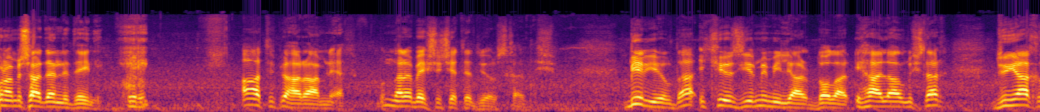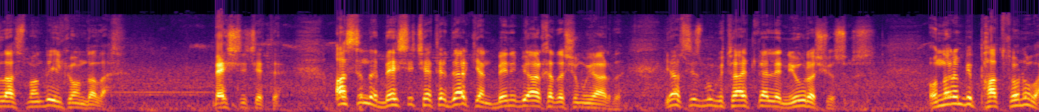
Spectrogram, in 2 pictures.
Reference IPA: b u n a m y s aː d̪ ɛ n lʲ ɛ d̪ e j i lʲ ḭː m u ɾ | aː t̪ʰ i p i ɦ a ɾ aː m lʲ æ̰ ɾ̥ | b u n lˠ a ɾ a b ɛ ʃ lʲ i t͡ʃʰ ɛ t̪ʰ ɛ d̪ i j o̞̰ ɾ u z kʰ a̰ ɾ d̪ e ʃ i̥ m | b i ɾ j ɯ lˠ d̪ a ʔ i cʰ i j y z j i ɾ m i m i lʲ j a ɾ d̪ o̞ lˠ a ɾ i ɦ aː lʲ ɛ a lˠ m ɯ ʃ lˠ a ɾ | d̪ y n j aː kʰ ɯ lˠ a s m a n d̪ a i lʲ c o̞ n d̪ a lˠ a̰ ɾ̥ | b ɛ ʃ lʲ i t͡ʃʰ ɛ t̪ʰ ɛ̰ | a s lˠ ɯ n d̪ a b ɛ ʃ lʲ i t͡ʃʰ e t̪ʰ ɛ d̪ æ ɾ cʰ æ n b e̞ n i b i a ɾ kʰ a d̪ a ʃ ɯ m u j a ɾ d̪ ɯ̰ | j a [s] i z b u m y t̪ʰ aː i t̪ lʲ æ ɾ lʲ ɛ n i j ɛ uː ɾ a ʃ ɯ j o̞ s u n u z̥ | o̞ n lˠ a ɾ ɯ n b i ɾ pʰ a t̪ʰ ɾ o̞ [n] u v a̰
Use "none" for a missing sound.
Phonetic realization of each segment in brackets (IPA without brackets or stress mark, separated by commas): s, n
